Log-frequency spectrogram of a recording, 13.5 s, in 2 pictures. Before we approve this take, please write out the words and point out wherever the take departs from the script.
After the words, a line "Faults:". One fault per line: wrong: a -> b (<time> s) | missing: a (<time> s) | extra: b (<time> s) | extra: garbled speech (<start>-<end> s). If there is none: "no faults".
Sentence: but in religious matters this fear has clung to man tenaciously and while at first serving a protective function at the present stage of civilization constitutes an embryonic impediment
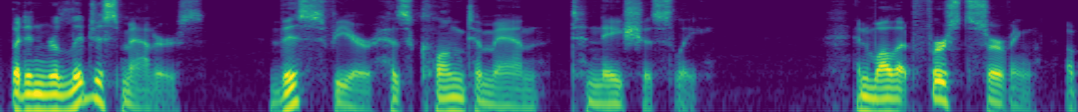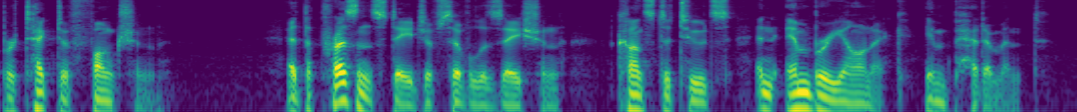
but in religious matters this fear has clung to man tenaciously and while at first serving a protective function at the present stage of civilization constitutes an embryonic impediment
Faults:
no faults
